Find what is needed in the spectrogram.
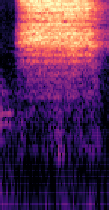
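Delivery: hushed, drawn-out shush. A narrator's reading. Classmate shushes Junie B, hushed. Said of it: "said a girl named May".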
